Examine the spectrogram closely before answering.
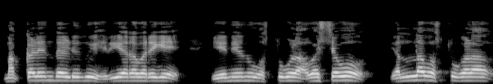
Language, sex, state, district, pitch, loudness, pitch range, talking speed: Kannada, male, Karnataka, Bijapur, 180 Hz, -14 LUFS, 170-195 Hz, 120 wpm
